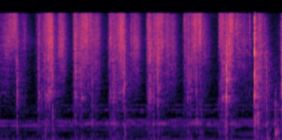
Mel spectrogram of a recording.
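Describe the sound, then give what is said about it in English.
A deck of cards being shuffled, with a steady run of quick papery riffles and soft slaps repeating over a few seconds, no voices present. “Okay, then let me shuffle this one too.”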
